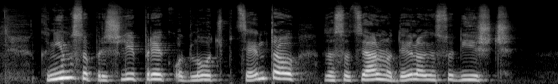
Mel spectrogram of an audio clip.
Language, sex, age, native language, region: Slovenian, female, 30-49, Slovenian, Drava region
